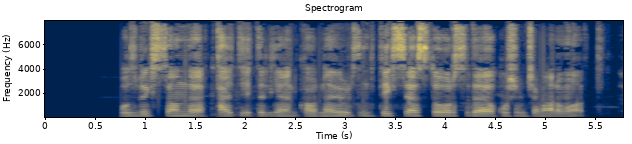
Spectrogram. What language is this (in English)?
Uzbek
